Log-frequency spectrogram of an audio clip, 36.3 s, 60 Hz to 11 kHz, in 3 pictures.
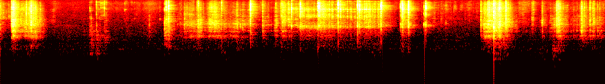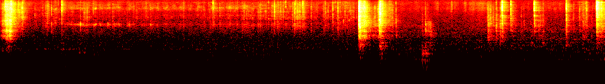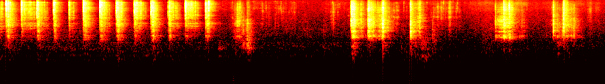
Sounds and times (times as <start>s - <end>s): Inside, small room: 0.0s - 36.3s.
